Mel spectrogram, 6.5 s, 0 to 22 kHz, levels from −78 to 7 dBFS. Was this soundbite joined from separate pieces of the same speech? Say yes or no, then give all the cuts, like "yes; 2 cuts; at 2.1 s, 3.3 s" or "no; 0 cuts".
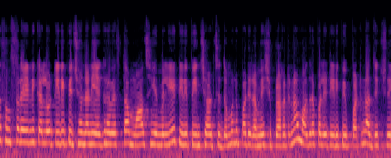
no; 0 cuts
